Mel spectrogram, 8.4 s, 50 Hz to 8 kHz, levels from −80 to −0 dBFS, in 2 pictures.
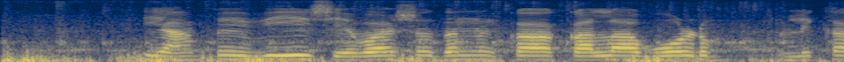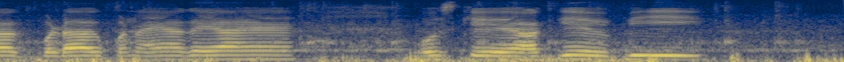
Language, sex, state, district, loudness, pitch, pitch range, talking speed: Hindi, female, Rajasthan, Bikaner, -16 LUFS, 185 Hz, 180-190 Hz, 120 wpm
